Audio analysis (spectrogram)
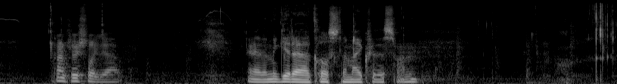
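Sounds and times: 
speech: 0.5s - 1.3s, 2.0s - 4.4s
biting into a dried beef stick: 4.8s - 6.1s.

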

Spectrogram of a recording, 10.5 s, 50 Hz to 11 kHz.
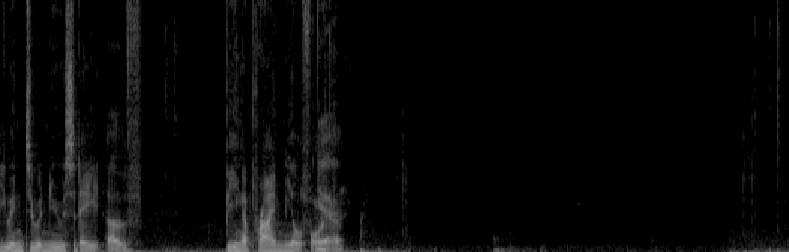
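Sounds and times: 
speech: 0.0s - 2.0s, 3.0s - 4.7s
computer mouse clicks: 2.2s - 2.4s, 9.8s - 10.5s.

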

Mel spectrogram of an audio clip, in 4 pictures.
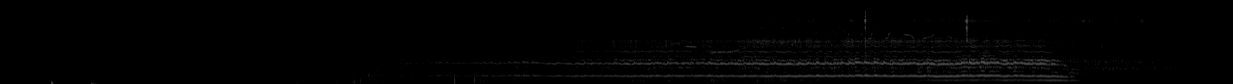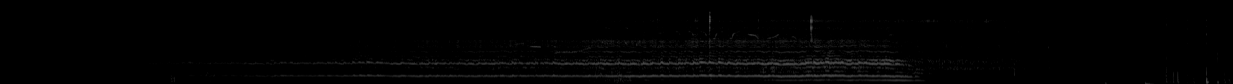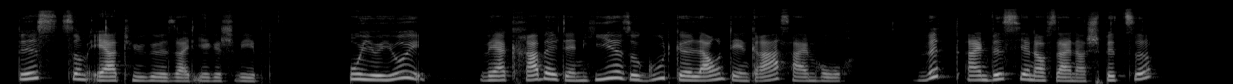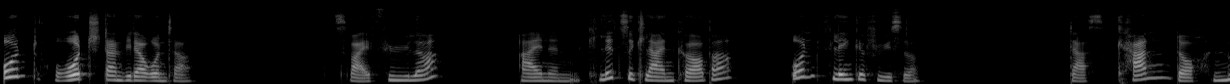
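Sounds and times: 
flying bee buzzing: 3.2s - 12.3s, 13.6s - 23.0s
speech: 24.9s - 27.4s, 28.2s - 33.2s, 33.8s - 36.3s, 37.0s - 39.0s, 40.4s - 41.4s, 42.2s - 46.3s, 47.7s - 49.2s.

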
